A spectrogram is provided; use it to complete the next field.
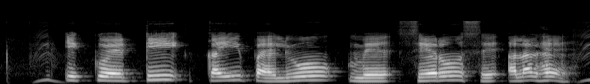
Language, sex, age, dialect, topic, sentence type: Hindi, male, 25-30, Awadhi Bundeli, banking, statement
